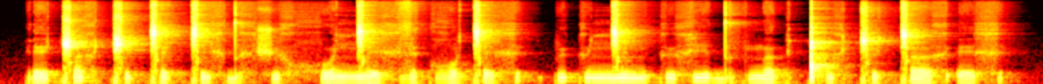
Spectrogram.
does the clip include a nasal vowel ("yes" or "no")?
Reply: no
